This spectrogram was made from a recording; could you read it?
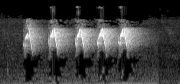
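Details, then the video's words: Five sharp, high, falling notes delivered rapidly by a Bar-winged prinia (ciblek) in 'tembakan' style, for luring and bird tutoring, with a faint low hum underneath. "Masteran suara tembakan CIBLEK GACOR untuk pikat dan masteran"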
